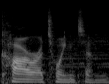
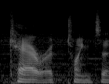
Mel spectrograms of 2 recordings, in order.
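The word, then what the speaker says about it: Kara Tointon: traditionally and culturally that's how that name is pronounced like like there's an actress called Cara twinton not carara twinton and stuff like that okay dread is a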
